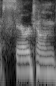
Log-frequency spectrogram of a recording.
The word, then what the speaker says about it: Seratone: And the device is called Seratone, is that how it's pronounced? Yeah, Seratone Karaoke.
